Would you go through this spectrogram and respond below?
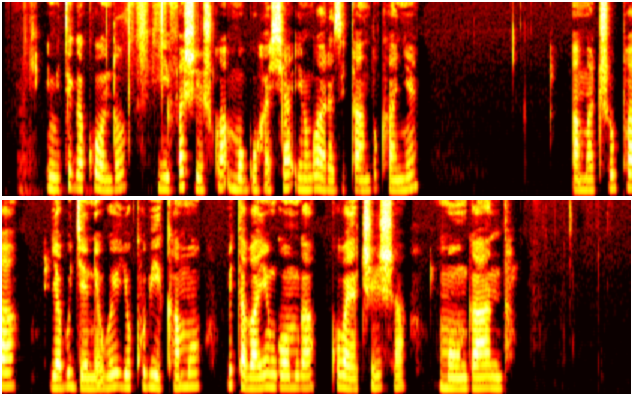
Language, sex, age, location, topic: Kinyarwanda, female, 25-35, Kigali, health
